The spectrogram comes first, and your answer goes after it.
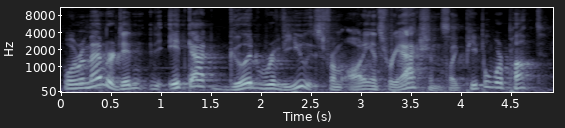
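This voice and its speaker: A man's voice: a little high, big pitch swings, moderate pace. A man co-hosting a podcast in casual banter, with a teasing, argumentative way of talking. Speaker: podcast co-host.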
